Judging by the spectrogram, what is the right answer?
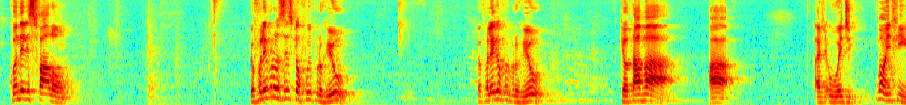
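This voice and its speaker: Brief: Gaúcho man, grammar teacher, high voice, animated and mimicking, echoey classroom sound. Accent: Gaúcho Portuguese. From Rio Grande do Sul, Brazil. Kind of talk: lively classroom lecture with anecdotes.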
